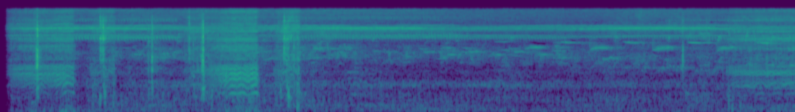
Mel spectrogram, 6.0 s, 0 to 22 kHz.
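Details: Greater flamingo at the Isonzo river mouth nature reserve, 1 June 2023, giving several harsh, goose-like honks in a quick burst over the first two seconds, followed by steady wind and background hiss.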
